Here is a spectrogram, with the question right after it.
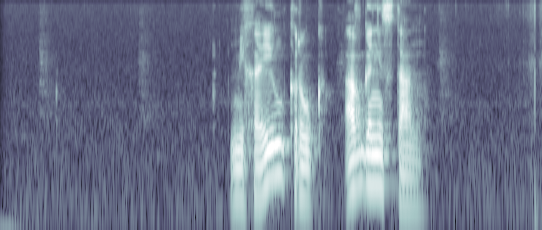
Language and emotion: Russian, neutral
